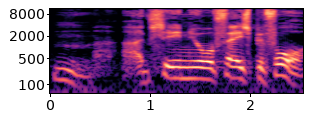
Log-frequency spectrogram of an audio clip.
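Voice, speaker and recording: A put-on character voice delivered at a low-to-middle pitch. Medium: video game. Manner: curt, bitter.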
